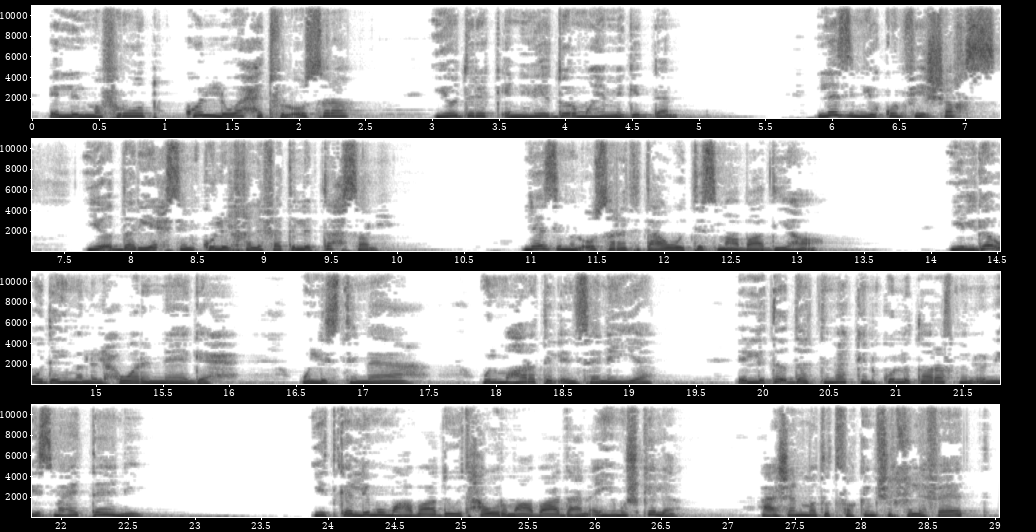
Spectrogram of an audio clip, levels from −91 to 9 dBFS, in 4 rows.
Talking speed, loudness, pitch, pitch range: 115 wpm, -19 LUFS, 205 Hz, 180-225 Hz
